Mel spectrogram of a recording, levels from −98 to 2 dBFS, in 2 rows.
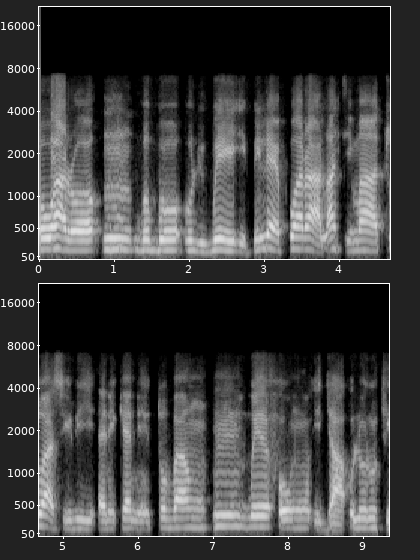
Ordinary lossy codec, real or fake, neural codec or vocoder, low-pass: none; fake; codec, 16 kHz, 2 kbps, FunCodec, trained on Chinese and English, 25 frames a second; 7.2 kHz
